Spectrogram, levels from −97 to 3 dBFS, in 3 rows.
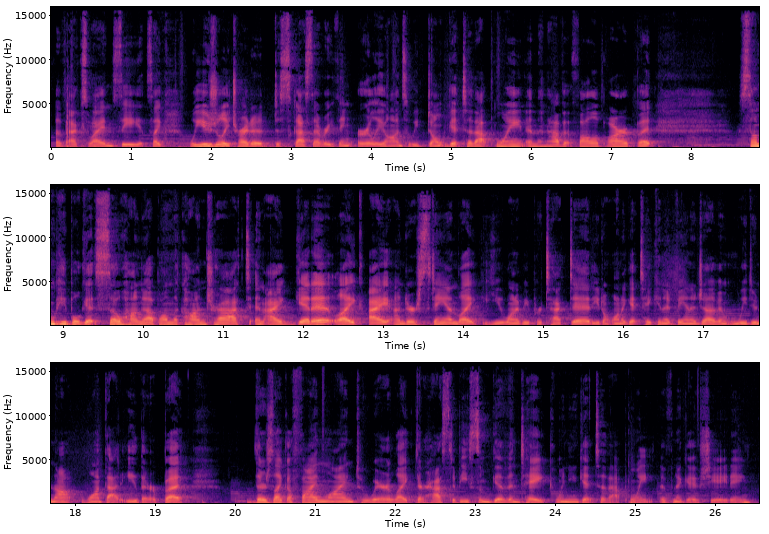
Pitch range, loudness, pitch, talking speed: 135-165 Hz, -30 LUFS, 145 Hz, 205 wpm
